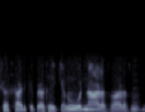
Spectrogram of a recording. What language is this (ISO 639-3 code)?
kas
